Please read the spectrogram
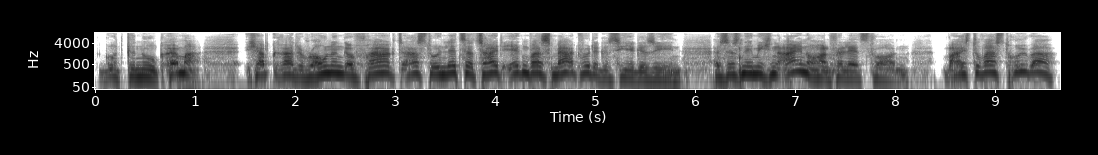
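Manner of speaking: high, urgent questioning; impatient Hagrid. A narrator's reading. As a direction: press the newcomer eagerly for news. Narrator voices Hagrid questioning.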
